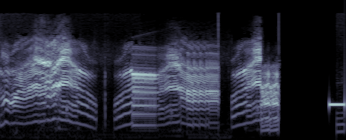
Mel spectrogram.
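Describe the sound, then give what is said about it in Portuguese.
A cat meows loudly, three long, wavering, drawn-out cries in quick succession with short gaps between them, followed by silence. “Calma aí, gata, calma aí. Desculpa aí.”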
